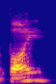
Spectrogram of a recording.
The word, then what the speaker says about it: Boii: The Boii, I think you pronounce it Boii or Boy. I'll go with Boii.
